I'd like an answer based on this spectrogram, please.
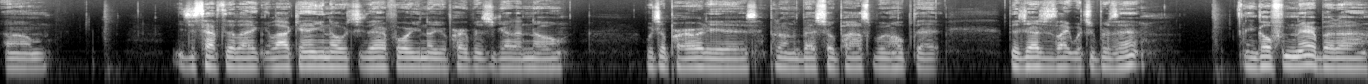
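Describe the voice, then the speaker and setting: Speaking in a monotone with a fairly low pitch and a dark, mellow tone, a man with an American accent takes long, frequent pauses in a very clean recording with a silent background. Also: moderate pace. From US South, rural Alabama. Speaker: bodybuilder and delivery driver. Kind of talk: interview. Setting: studio. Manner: halting with fillers.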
